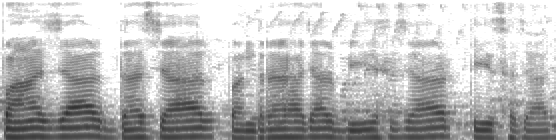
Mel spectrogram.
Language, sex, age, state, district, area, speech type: Hindi, male, 18-30, Uttar Pradesh, Jaunpur, rural, spontaneous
